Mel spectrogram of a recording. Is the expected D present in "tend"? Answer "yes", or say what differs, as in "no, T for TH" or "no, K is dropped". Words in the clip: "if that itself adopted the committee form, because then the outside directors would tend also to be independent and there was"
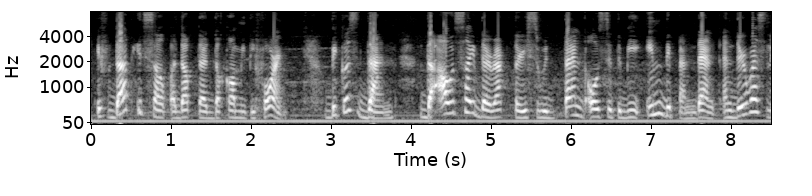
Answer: yes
